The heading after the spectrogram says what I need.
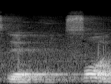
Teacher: sofir itu ya suara tajam yang keluar dari sela-sela antara ujung lidah, ujung gigi seri bagian atas dan ujung gigi seri bagian bawah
